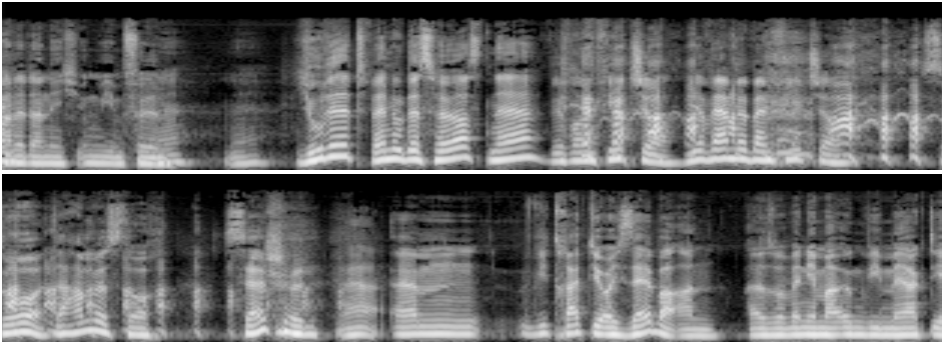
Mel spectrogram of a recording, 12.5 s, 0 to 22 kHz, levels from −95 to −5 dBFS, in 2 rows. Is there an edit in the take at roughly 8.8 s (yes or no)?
yes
